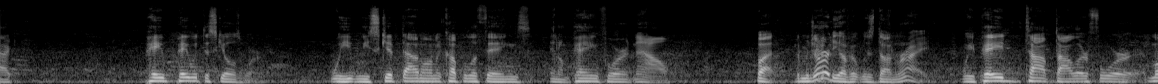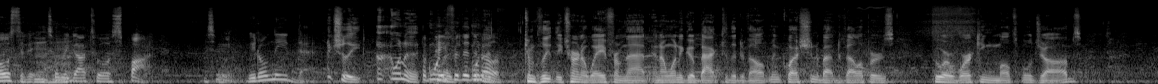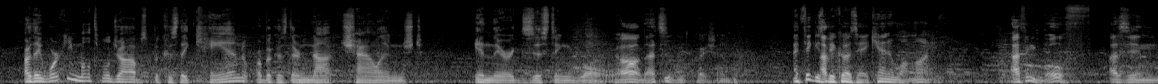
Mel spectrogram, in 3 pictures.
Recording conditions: busy venue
